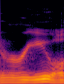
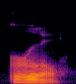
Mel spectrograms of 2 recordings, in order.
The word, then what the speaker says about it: rule: With rule, we don't say rule. There's no y. It's just ru, dark L, ul, rule.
